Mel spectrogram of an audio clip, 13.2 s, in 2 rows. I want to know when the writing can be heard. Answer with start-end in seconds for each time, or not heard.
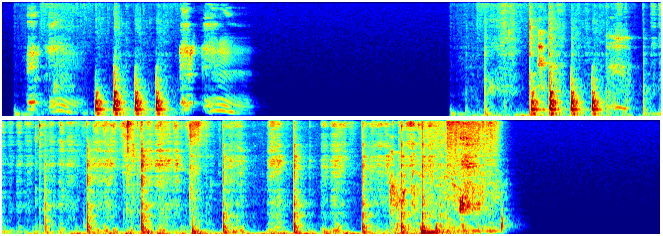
4.7-11.2.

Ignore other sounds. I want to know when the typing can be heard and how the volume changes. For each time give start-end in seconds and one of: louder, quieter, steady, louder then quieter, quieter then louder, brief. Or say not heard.
not heard.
